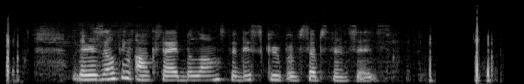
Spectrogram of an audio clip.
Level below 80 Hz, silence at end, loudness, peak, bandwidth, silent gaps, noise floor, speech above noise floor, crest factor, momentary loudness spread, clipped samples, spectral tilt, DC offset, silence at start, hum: -62 dBFS; 0.3 s; -21 LUFS; 0 dBFS; 15.5 kHz; none; -43 dBFS; 22 dB; 22 dB; 21 LU; under 0.1%; -5 dB/octave; under 0.1%; 0.05 s; none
